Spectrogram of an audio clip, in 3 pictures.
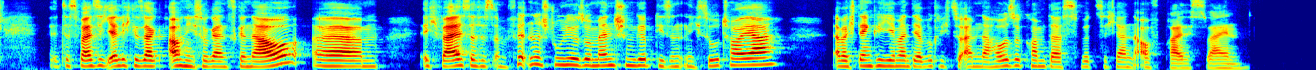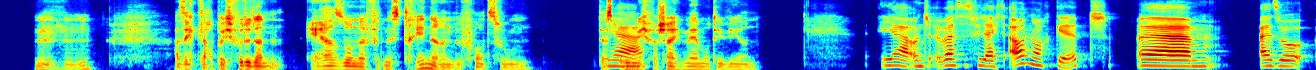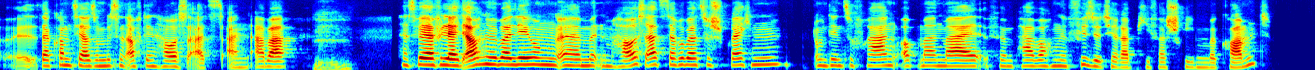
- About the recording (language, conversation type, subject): German, advice, Warum fällt es mir schwer, regelmäßig Sport zu treiben oder mich zu bewegen?
- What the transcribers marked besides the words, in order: other background noise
